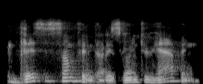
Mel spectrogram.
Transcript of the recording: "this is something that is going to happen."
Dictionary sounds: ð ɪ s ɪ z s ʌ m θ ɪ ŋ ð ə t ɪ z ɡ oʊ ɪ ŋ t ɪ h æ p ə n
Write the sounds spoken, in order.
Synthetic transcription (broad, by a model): ð ɪ s ɪ z s ʌ m θ ɪ ŋ ð ə t ɪ z ɡ oʊ ɪ ŋ t ɪ h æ p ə n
